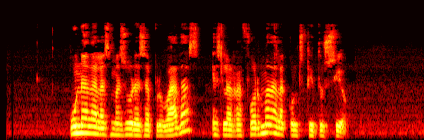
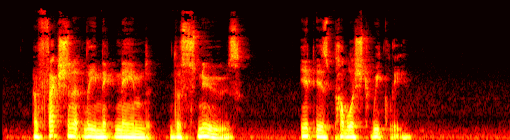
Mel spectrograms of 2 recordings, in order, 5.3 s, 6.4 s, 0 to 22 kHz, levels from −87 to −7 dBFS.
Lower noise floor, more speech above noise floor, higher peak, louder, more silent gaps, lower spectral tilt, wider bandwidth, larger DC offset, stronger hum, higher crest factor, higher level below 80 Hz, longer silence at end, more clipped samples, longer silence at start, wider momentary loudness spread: first, -56 dBFS vs -50 dBFS; about the same, 34 dB vs 36 dB; second, -4 dBFS vs 0 dBFS; second, -22 LUFS vs -16 LUFS; neither; about the same, -5 dB/octave vs -6 dB/octave; about the same, 11.5 kHz vs 12.5 kHz; neither; neither; about the same, 20 dB vs 16 dB; second, -72 dBFS vs -32 dBFS; second, 1 s vs 1.25 s; neither; first, 0.9 s vs 0.4 s; second, 8 LU vs 12 LU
